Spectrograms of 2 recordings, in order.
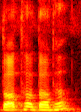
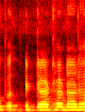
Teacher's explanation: ता था जो होता है वो दंत से होता है, टा ठा डाढ़ा जो होता है वो मूर्धन्य से होता है।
